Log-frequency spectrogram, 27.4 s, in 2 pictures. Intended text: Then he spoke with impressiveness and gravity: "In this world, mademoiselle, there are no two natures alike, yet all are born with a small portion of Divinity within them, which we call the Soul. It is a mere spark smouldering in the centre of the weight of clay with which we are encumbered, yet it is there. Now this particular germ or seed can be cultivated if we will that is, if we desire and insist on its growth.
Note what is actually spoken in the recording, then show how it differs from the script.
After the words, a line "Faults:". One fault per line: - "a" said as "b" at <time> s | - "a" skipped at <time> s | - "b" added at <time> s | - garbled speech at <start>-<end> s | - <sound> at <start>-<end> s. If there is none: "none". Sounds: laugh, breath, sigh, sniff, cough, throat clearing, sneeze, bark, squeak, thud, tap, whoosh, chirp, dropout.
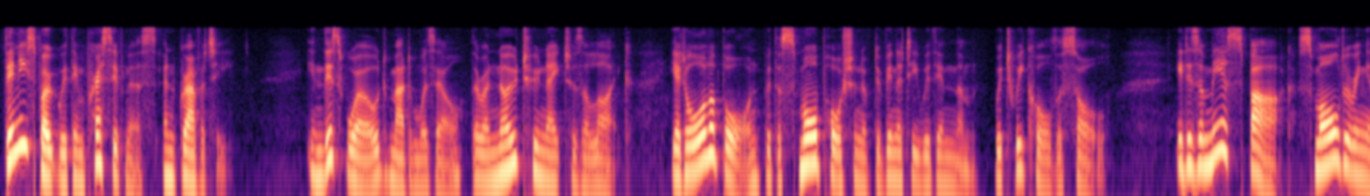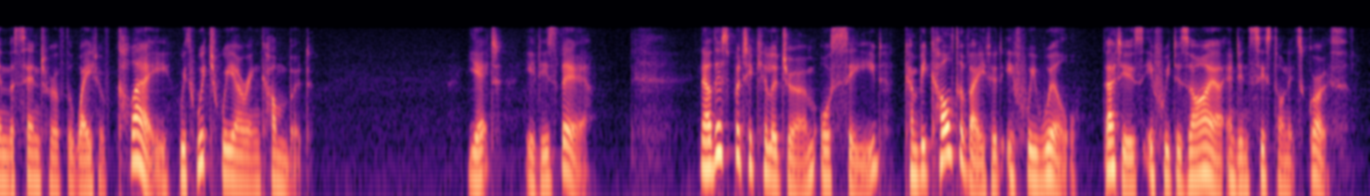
Then he spoke with impressiveness and gravity: "In this world, mademoiselle, there are no two natures alike, yet all are born with a small portion of Divinity within them, which we call the Soul. It is a mere spark smouldering in the centre of the weight of clay with which we are encumbered, yet it is there. Now this particular germ or seed can be cultivated if we will that is, if we desire and insist on its growth.
Faults:
none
